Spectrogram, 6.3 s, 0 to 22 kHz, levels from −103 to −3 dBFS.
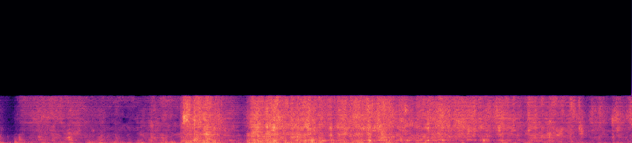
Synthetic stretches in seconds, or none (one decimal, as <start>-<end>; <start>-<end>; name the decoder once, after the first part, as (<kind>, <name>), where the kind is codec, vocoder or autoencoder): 0.0-6.3 (vocoder, HiFi-GAN)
